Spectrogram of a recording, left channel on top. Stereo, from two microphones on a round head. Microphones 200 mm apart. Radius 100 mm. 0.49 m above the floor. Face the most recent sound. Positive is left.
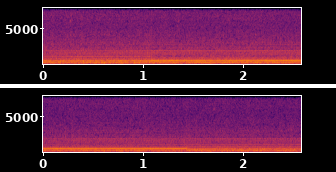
No sound to turn to.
